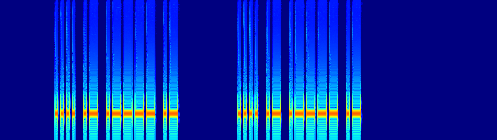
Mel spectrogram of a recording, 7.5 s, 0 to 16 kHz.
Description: Morse code, heard as a keyed tone, about 27 wpm, 700 Hz. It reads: HA1A HA1A
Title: DXCC-100 Call Signs - 4 Characters - Repeated 2x - 28wpm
